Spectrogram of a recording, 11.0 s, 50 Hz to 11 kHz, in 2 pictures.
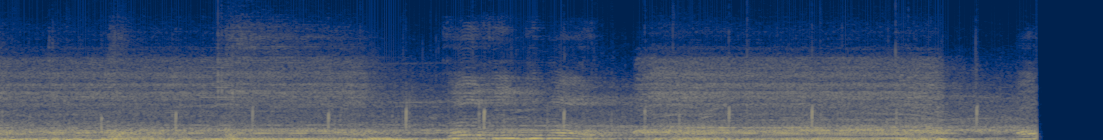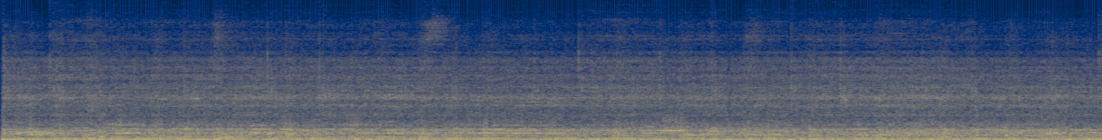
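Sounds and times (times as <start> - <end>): punk rock band playing live: 0.0 - 2.1, 5.6 - 11.0.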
